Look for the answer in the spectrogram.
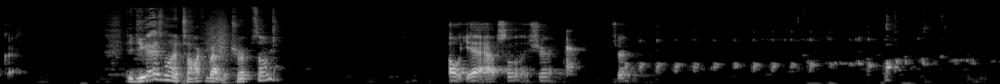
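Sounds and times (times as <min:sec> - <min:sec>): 
speech: 0:01.2 - 0:02.9, 0:04.5 - 0:06.5
whiskey glugging out of a bottle into a glass: 0:05.7 - 0:09.9.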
